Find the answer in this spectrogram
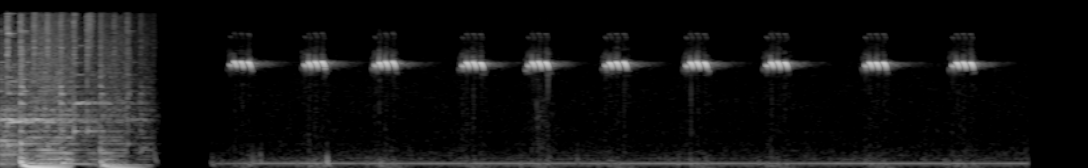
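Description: A cricket chirps about ten times, a little under two chirps a second, each chirp a quick run of pulses. It is the 'crickets' sound effect for an awkward silence where nothing happens. It starts just after the music cuts off about a second in, over a faint low hum.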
